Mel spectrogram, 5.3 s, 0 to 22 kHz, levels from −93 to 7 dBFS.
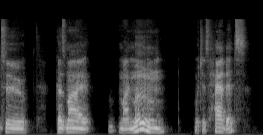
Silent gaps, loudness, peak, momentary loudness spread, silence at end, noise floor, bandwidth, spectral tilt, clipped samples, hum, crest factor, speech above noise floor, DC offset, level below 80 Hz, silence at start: none; -24 LUFS; -6 dBFS; 16 LU; 0.35 s; -71 dBFS; 12.5 kHz; -6 dB/octave; under 0.1%; none; 20 dB; 48 dB; under 0.1%; -68 dBFS; 0 s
